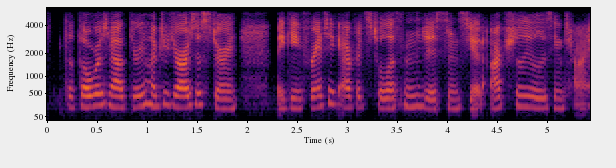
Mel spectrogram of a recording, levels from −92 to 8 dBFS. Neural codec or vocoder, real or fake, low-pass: autoencoder, 48 kHz, 32 numbers a frame, DAC-VAE, trained on Japanese speech; fake; 5.4 kHz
